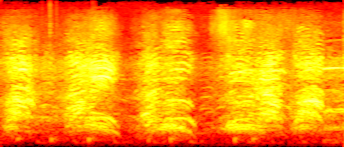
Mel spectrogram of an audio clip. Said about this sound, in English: Well, the scene yesterday in the National Assembly, the lower house of parliament, was chaotic. Deputies yelling, banging on desks.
